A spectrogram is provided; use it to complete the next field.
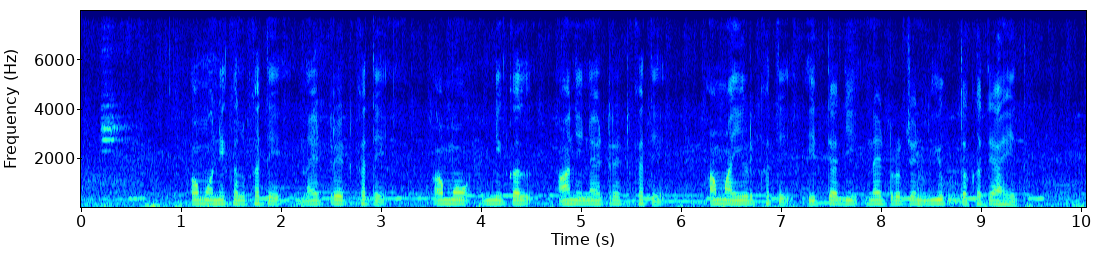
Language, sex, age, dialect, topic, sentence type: Marathi, male, 46-50, Standard Marathi, agriculture, statement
